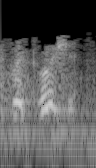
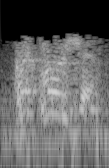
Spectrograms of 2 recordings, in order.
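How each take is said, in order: First: Said in the usual way. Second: High-pitched crowd yell; imitated hollering. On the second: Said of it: "everybody hollered".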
